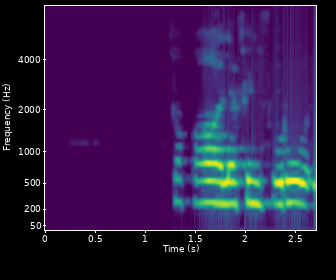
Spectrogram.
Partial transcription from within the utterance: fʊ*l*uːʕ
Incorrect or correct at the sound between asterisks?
incorrect: ɾ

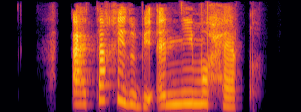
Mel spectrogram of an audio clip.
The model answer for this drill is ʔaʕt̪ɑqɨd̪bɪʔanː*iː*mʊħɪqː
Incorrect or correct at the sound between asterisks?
correct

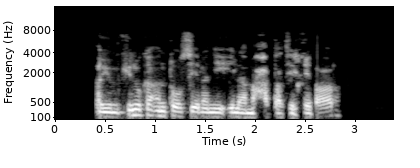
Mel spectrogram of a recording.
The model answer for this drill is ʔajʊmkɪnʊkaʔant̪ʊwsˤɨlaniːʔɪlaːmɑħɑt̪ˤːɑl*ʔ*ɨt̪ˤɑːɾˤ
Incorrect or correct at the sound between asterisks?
incorrect: q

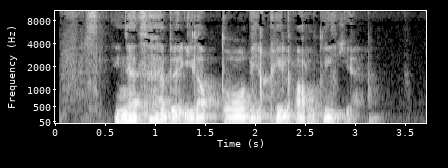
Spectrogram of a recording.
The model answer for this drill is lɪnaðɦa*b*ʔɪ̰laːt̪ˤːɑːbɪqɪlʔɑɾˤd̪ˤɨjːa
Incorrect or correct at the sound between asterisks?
correct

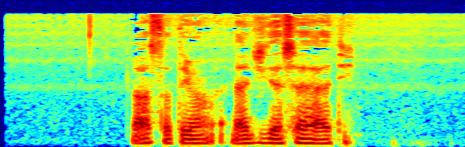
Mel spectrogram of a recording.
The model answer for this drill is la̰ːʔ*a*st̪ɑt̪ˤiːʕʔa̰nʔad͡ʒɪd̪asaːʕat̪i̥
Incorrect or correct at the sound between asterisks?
incorrect: ɑ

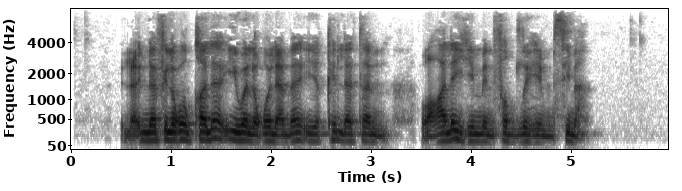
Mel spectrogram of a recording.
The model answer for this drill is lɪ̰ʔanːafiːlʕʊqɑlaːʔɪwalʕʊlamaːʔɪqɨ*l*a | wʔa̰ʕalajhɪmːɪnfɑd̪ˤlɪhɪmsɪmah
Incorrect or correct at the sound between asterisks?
incorrect: lː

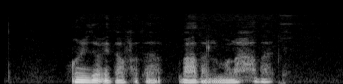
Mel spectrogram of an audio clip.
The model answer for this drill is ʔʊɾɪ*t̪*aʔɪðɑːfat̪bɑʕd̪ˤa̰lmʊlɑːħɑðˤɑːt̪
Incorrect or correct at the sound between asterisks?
incorrect: d̪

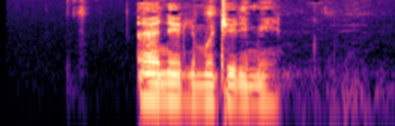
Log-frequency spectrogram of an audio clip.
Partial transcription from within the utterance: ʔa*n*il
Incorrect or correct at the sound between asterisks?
correct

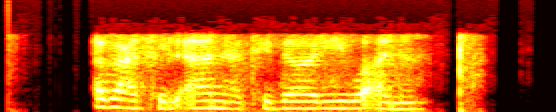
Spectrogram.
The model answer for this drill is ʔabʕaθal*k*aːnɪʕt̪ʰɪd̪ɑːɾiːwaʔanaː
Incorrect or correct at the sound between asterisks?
incorrect: ʔ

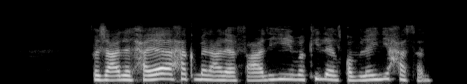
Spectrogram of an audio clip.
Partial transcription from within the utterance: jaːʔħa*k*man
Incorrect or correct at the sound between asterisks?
correct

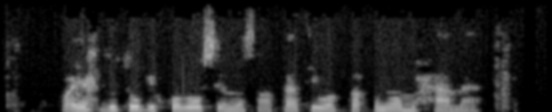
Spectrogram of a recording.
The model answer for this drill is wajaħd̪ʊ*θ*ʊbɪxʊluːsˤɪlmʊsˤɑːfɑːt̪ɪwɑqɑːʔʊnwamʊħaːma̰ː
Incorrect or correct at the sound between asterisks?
correct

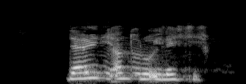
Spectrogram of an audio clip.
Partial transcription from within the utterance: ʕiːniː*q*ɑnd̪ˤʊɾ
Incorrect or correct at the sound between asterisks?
incorrect: ʔ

